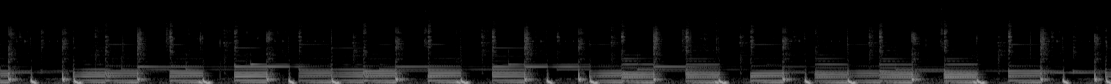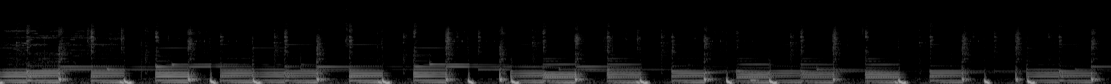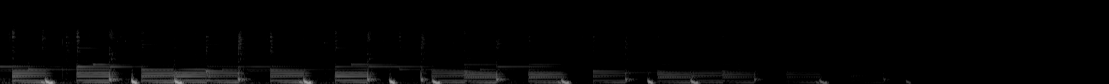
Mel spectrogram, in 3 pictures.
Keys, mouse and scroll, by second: 0.0 middle click, 1.5 click, 2.7 click, 3.2 shift+click, 4.3 f, 5.3 ctrl+z, 6.0 click, 7.1 e, 9.5 1, 9.8 click, 10.4 click, 11.5 m, 12.6-14.3 middle drag, 15.0 click, 15.8 middle click, 16.8 f, 18.3 ctrl+z, 19.4 f, 21.5 ctrl+z, 22.6 g, 24.5 2, 24.8 click, 25.4 click, 26.0 alt+z, 26.2 click, 26.8 shift+click, 30.8 f, 31.2-32.2 middle drag, 32.6 alt+z, 32.9 middle click.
